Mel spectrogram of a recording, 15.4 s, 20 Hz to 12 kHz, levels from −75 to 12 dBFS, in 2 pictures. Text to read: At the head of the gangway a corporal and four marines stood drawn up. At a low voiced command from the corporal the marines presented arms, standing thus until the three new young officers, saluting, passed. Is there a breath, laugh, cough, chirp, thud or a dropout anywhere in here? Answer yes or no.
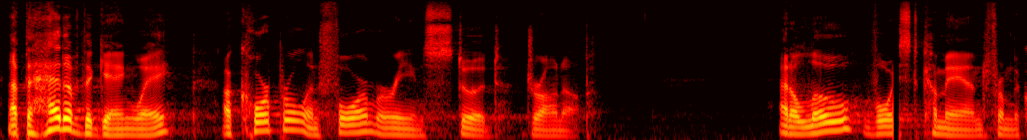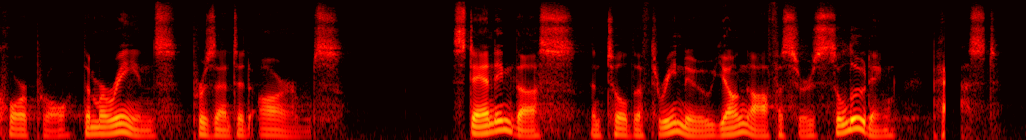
yes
